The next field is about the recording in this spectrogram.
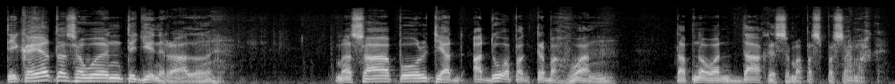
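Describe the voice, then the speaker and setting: An actor playing a sly, scoffing boss who talks business with a crony, in an Ilocano radio drama. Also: male voice, fairly low pitch, big pitch swings, a little slow, fairly bright tone, dry recording, heavily acted.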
